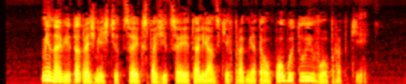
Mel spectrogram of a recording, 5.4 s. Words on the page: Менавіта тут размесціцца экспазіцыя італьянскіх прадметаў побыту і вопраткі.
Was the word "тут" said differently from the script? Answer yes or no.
yes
